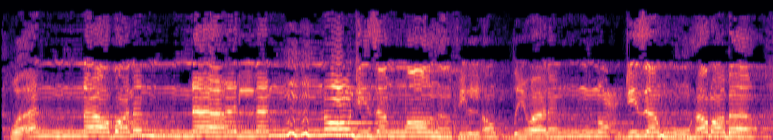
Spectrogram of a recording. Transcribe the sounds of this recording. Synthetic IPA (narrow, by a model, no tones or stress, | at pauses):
waʔanː | aːðˤɑlanːaːʔanlanːʊʕd͡ʒɪzalːɑːhʊfiːlʔɑɾˤd̪ˤɨwalanːʊʕd͡ʒɪzahʊːɦɑɾˤɑbaː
